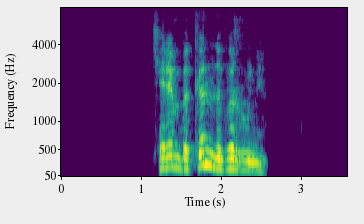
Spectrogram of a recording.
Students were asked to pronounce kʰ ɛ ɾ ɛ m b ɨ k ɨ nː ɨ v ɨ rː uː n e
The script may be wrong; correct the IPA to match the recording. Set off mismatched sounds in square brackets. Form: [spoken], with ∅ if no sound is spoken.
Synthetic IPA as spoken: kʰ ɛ ɾ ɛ m b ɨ k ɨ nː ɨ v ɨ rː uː n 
